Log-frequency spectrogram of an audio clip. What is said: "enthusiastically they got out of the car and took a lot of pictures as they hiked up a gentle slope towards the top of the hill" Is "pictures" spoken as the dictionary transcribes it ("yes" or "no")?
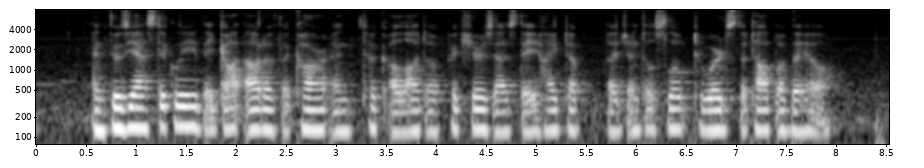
yes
